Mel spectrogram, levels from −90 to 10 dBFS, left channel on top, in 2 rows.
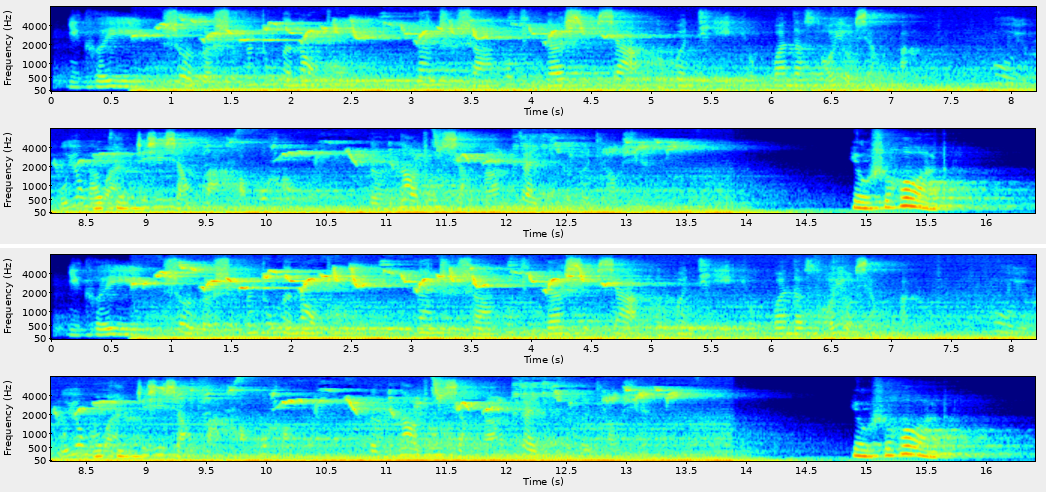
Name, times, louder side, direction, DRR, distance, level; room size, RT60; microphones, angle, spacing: voice 1, 0.1-2.5 3.0-7.2 7.8-10.2 10.8-13.2, right 1 dB, 5° left, 2 dB, 2.0 m, -30 dB
sound 1, 0.6-13.9, right 3 dB, 35° right, 1.5 m, -21 dB
voice 2, 8.5-9.0 14.9-15.7, left 3 dB, 80° left, 8 dB, 0.7 m, -19 dB
19.0 x 15.5 x 9.5 m, 2.9 s
head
